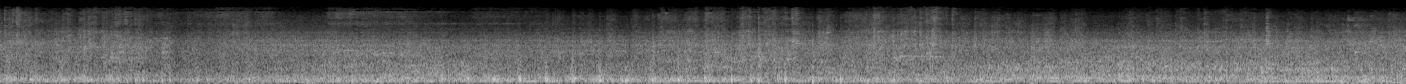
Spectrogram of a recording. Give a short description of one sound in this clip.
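A freight train rumbles past close by, its wheels clattering over the rail joints.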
